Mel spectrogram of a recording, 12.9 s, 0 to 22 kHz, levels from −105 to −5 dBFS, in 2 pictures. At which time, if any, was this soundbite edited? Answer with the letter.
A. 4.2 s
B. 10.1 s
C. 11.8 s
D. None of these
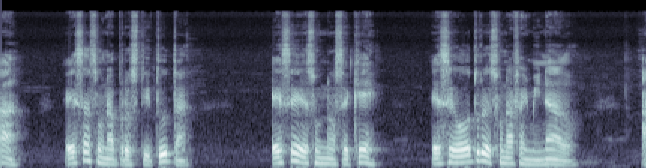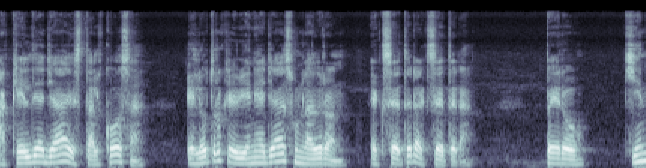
D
